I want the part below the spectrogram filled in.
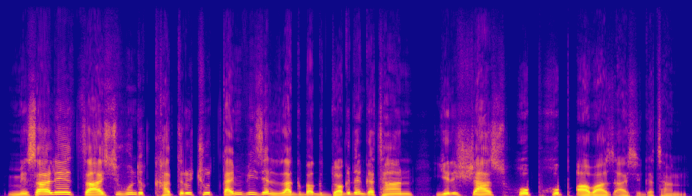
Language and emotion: Kashmiri, neutral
